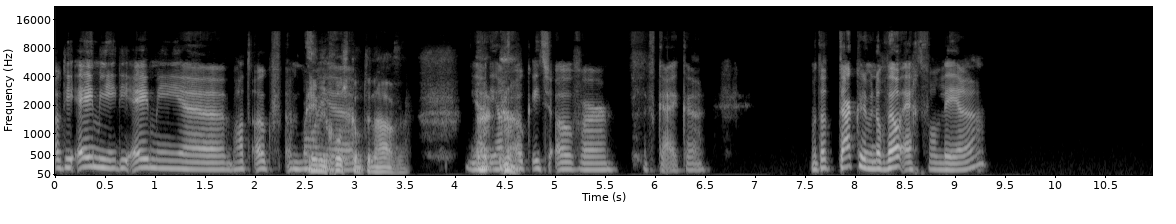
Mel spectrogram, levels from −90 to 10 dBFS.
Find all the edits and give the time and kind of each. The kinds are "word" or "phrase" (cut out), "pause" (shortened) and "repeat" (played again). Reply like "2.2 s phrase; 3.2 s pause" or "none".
none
